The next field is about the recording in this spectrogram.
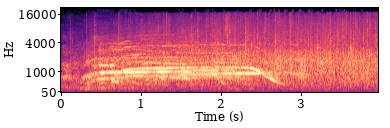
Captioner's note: crowd cheering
